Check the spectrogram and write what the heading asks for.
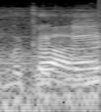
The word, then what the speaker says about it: Lacad: Lacad, yeah.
